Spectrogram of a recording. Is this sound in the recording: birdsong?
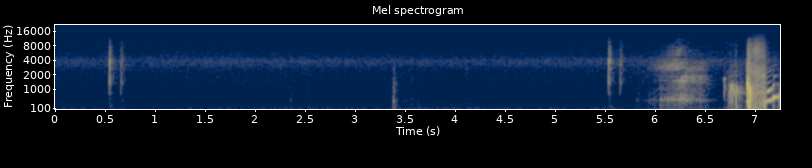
no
